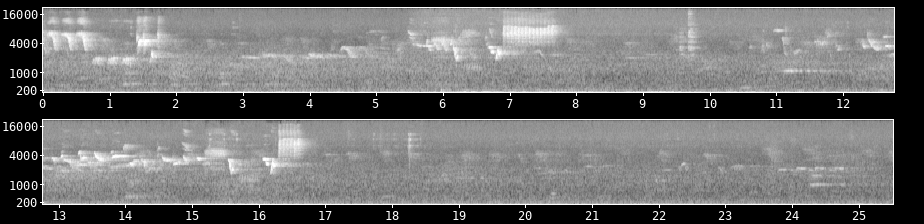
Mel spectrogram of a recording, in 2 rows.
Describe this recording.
ambience around house near Elsenstr. Sonic exploration of areas affected by the planned federal motorway A100, Berlin. (SD702, Audio Technica BP4025)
